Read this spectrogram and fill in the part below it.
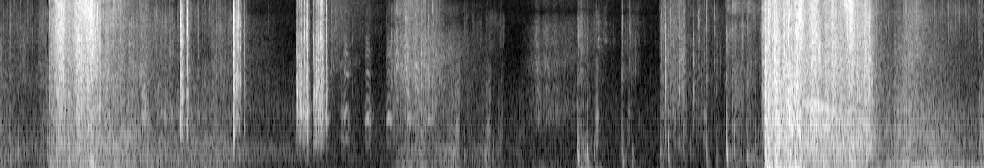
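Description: Rifle shots crack loudly in short bursts.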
